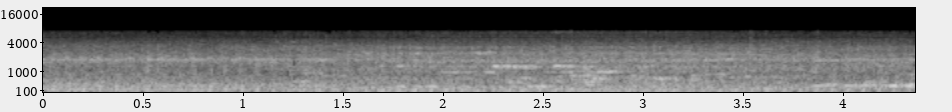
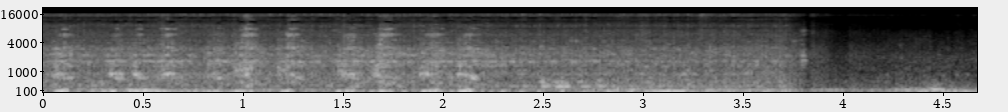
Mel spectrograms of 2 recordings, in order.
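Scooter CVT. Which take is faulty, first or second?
first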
